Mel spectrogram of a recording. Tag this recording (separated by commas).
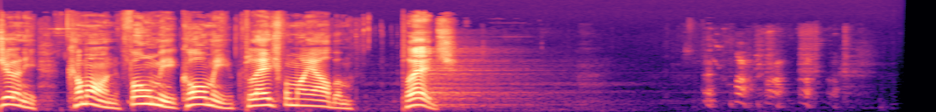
Speech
